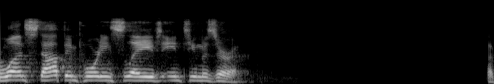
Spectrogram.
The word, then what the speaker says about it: Missouri: Number one, stop importing slaves into Missouri. I pronounce it that way. That's how folks in Missouri pronounce it. Unless you live in St. Louis, then it's Missouri.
